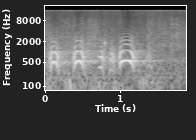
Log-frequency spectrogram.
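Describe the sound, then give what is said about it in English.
A series of barking, hooting owl calls, typical of a spotted owl: several short, rising-and-falling yelps in quick irregular succession, moderately loud, with no talking. “it's this kind of cow, cow, cow, cow uh, kind of call. And I, and I, at first, I didn't, it sounded almost like a dog barking.”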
